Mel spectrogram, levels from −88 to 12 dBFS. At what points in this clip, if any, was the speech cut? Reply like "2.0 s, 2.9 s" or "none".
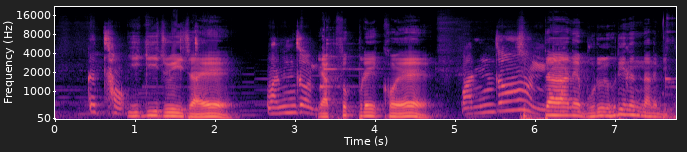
none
